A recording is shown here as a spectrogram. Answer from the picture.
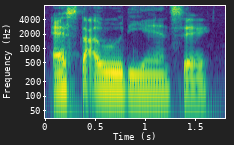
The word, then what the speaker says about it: Estadounidense: Estadounidense.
